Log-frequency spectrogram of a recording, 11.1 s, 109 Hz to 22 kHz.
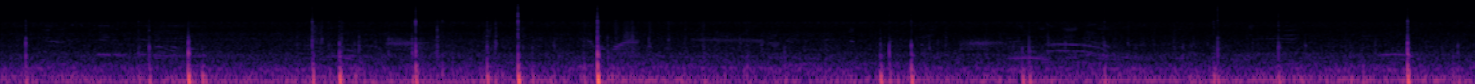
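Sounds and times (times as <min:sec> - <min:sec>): soccer ball kicks thudding: 0:02.3 - 0:04.8, 0:06.6 - 0:07.0.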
